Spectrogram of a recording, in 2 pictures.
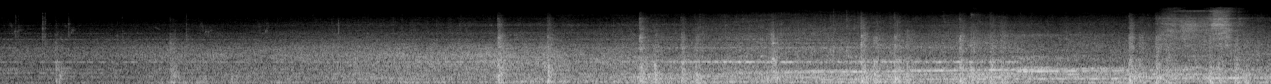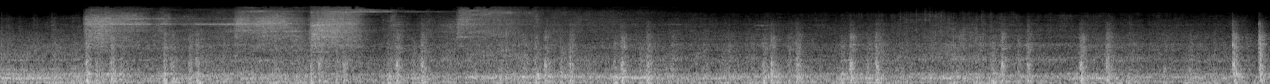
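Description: Meitetsu electric train running close by in a station. Its traction motors whine, rising in pitch as it pulls away, and the wheels click over rail joints throughout. A high wheel squeal comes in around the middle.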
